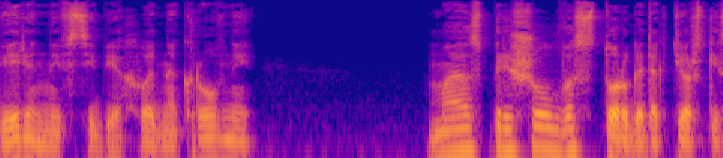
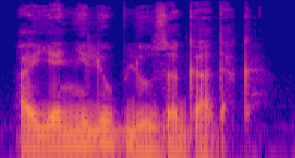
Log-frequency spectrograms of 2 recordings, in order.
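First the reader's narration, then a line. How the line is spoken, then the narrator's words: Very quiet, to himself. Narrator (Russian): он прибавил очень тихо, почти про себя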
